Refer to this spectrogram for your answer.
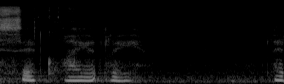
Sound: silence

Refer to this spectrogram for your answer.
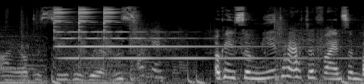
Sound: bell dings

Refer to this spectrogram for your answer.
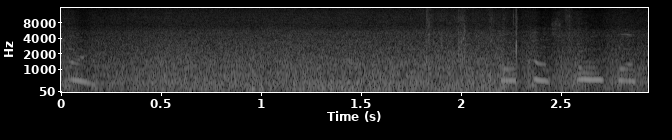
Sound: waves crashing

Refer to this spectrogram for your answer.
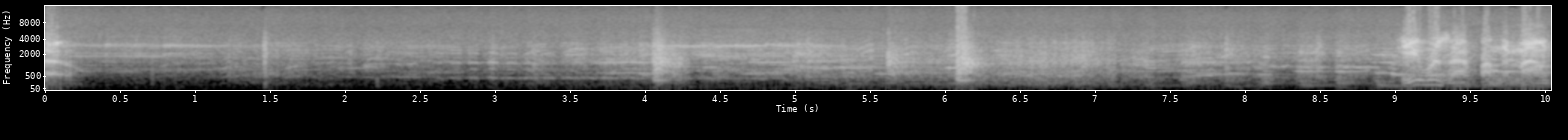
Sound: fair sounds

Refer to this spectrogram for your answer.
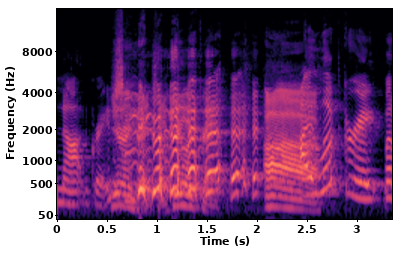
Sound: laughs

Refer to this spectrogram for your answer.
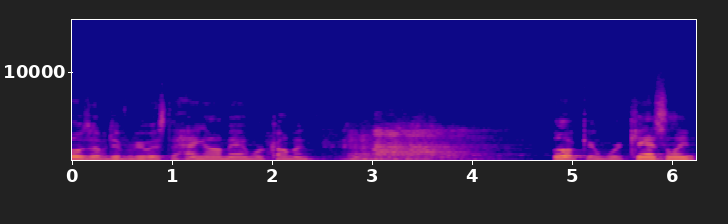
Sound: laughter

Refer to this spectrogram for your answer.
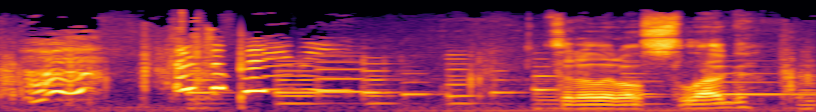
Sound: gasps

